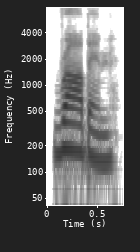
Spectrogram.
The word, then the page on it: robin: bird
